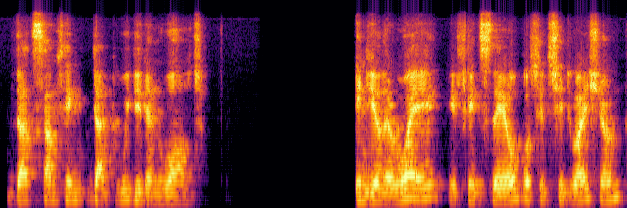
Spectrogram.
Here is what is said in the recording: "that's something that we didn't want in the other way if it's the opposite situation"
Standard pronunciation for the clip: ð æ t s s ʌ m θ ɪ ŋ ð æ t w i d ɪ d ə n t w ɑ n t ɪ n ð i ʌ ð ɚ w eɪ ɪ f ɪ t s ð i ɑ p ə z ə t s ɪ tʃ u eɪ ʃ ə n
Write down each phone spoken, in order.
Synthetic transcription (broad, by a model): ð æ t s s ʌ m θ ɪ ŋ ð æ t w i d ɪ d ə n t w ɑ n t ɪ n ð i ʌ ð ɚ w eɪ ɪ f ɪ t s ð i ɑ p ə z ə t s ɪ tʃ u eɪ ʃ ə n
